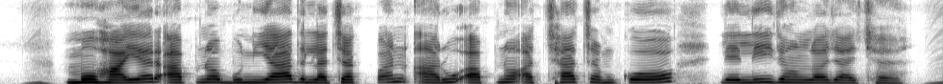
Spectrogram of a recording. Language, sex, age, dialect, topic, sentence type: Maithili, female, 51-55, Angika, agriculture, statement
